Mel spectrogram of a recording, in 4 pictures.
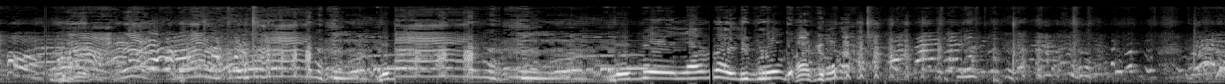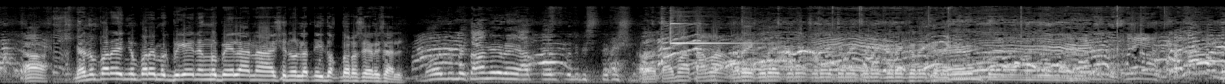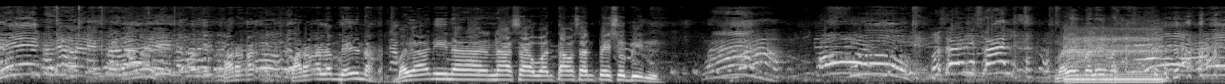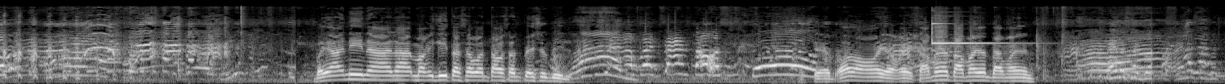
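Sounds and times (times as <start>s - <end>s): excited group of people talking: 0.0s - 49.0s.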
